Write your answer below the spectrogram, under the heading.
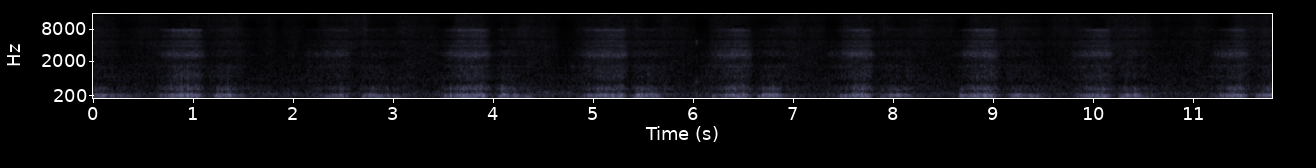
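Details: Patrick, a Golden Retriever, snores steadily, with a wheezy, snorting rasp on each breath that comes roughly every 1.3 seconds and a low grumbling undertone; otherwise a quiet room.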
